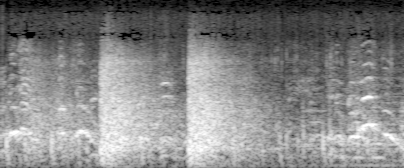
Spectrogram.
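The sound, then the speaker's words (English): Two loud gunshots fired at close range by outlaws charging a herd of longhorn cattle, about a second apart, each a sharp blast trailing off into a rumbling decay, while the men shout wildly in the background. “They charged the cattle, shouting wildly and firing their guns at close range.”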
